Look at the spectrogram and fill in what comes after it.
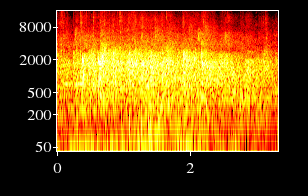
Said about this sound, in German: Da muss man gleich einen Applaus geben.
